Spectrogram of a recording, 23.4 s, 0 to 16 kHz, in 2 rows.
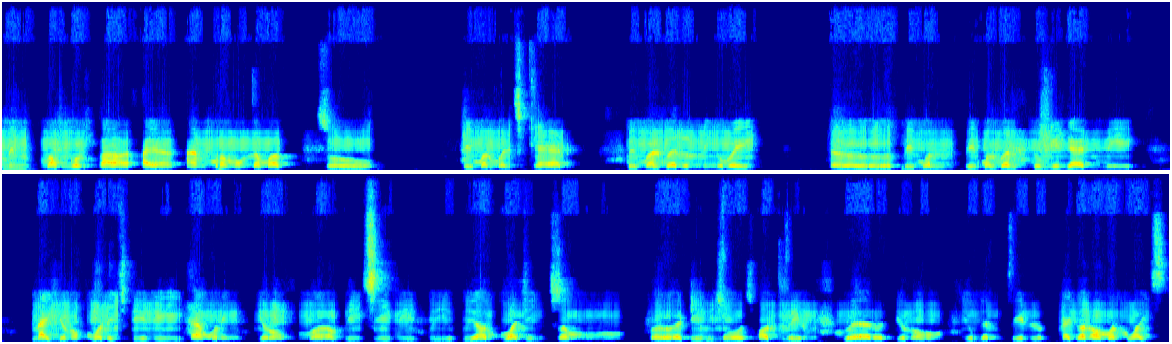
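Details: Male survivor of stage 4 vocal cord (throat) cancer, operated in 1997 (about 10,000 days earlier), natural voice lost, speaking with an external electrolarynx device; electrolarynx speech.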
